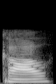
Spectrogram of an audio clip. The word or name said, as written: kal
